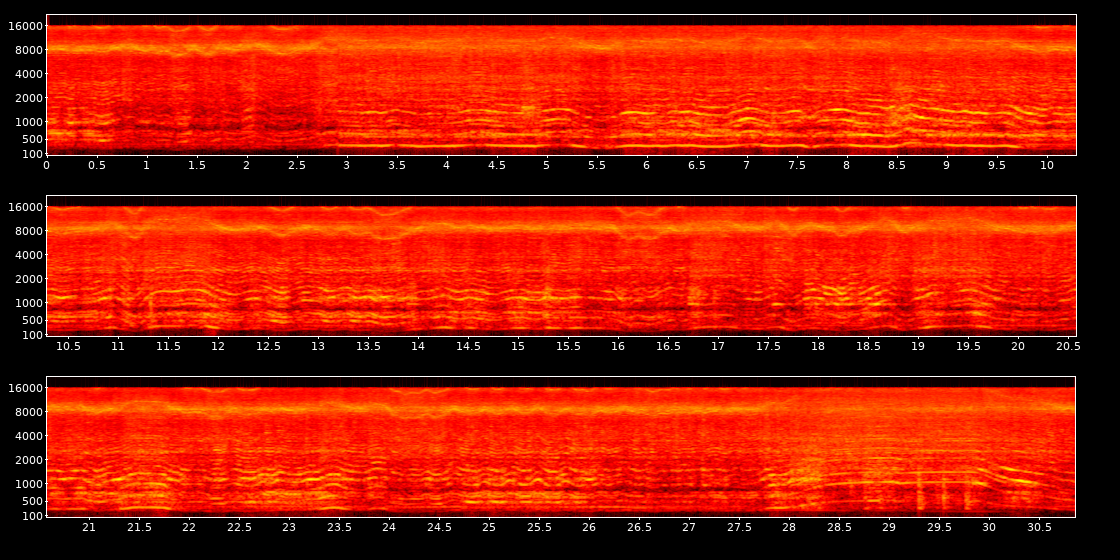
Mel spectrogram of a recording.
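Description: Handheld angle grinder running continuously as it strips rust from a steel bus floor, its motor pitch wavering up and down as it is worked over the metal.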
